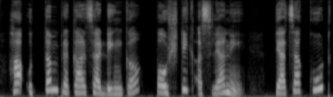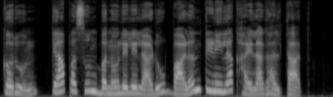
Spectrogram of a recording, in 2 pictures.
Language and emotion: Marathi, neutral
